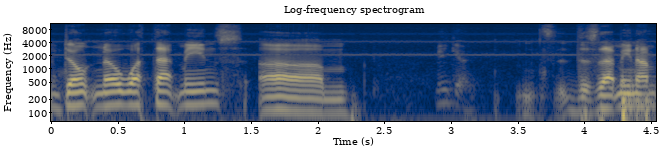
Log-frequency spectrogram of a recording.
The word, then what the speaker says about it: Mika: Mika. Does that mean I'm pronouncing it right? I would guess that you are pronouncing it. I heard her say it, Mika, herself, at Crown King when we checked in with her yesterday.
